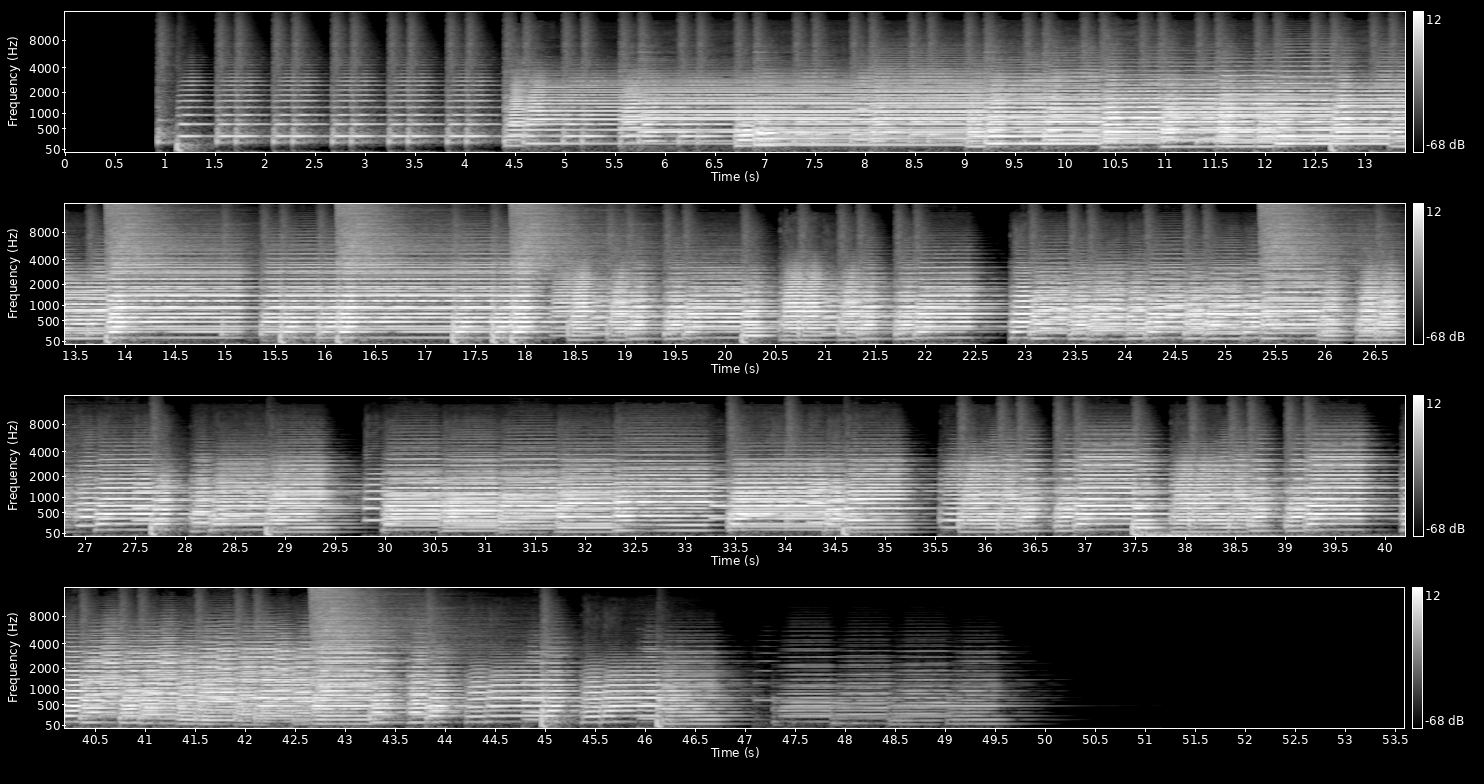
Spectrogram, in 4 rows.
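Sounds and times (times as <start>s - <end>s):
trombone: 1.0s - 49.7s.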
